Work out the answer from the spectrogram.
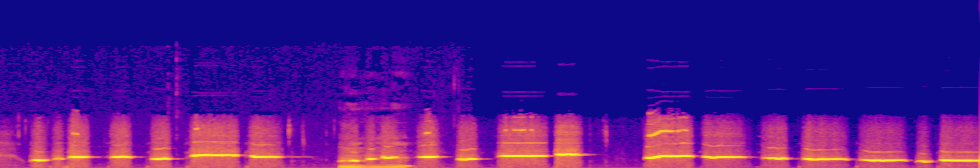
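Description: A person whistles a melody from an animated detective series' background music as many short, clear, high notes with brief gaps. There is a longer pause midway, then the tune continues alone to the end.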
